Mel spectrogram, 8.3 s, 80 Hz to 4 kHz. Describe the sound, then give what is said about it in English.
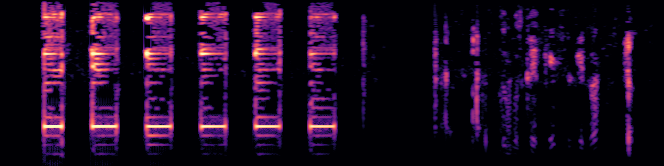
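Six identical steady test tones on a space station radio channel during a panel checkout, evenly spaced, each about half a second long, loud, mid-pitched and buzzy, followed by faint scattered crackles and bursts of radio chatter. “you may have heard those tones on Space to Ground 2. That is expected, as you might hear that going forward as Sergey is doing his panel checkout”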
